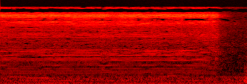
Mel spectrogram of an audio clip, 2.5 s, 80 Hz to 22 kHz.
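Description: An electric dog-grooming clipper fitted with a #10 blade, running with a steady hum while held clear of the coat.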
